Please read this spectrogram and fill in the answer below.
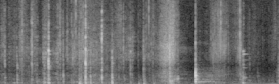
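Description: Cardboard box being handled and the nested hard-anodised aluminium pot set slid out of it and set down: rustling and scraping of cardboard, many light taps and clicks, and one sharper knock about three seconds in.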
